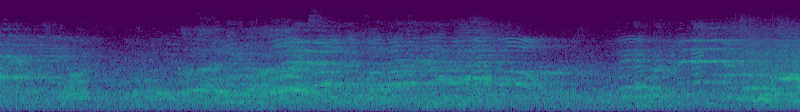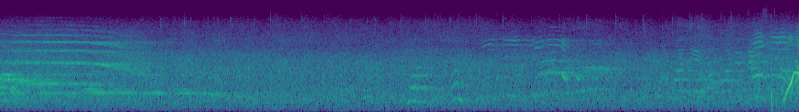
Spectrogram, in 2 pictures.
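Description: Young women shout sharply as they spar.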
